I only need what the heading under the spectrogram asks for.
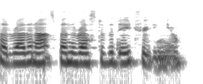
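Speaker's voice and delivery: plain reading voice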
